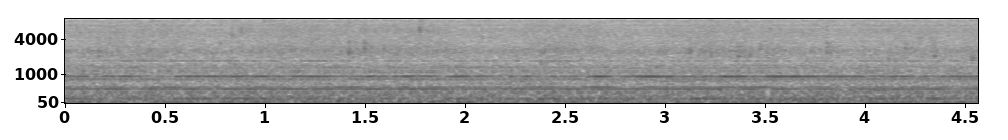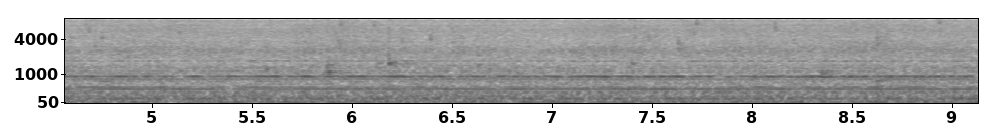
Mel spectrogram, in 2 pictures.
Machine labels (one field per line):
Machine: pump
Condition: normal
